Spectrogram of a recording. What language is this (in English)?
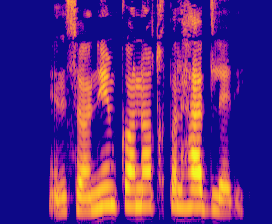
Pashto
